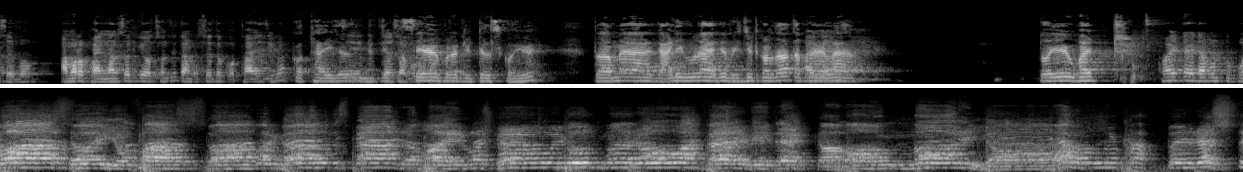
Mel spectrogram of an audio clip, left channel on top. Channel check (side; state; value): both; different; correlation -0.01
